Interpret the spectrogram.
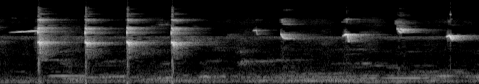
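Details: Ruby-throated bulbul delivering four sharp, clipped notes in quick succession, followed by a run of short whistled slurs, several dropping in pitch.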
